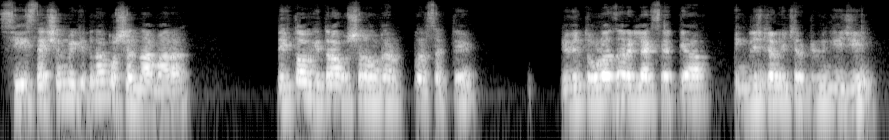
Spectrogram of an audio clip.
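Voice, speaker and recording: A man's voice: high-pitched, steady tone, racing. A man, a chemistry teacher in a live online lesson, playful and chatty, calling his students kids. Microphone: desk mic on a livestream. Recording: distant, somewhat echoey livestream sound.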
